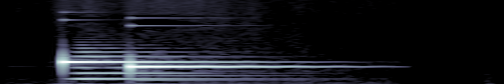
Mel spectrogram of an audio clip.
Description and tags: A message alert tone for a computer or cell phone.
